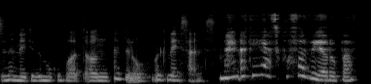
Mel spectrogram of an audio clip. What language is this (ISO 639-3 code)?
cym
